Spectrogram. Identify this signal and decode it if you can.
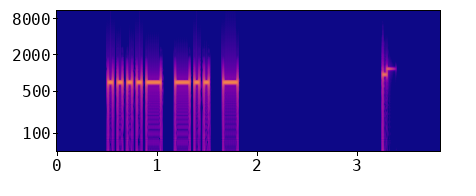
Morse code, heard as a keyed tone, about 25 wpm, 700 Hz. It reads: 4DT
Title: Three Challenging Letter-Number Combinations 25wpm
